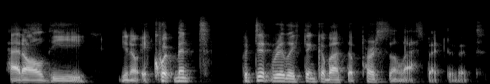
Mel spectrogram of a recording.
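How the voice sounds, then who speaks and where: A man from California answers interview questions as a guest engineer. His voice sits low, and he explains things eagerly, often laughing as he talks. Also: big pitch swings, a little fast, creaky, dull audio.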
